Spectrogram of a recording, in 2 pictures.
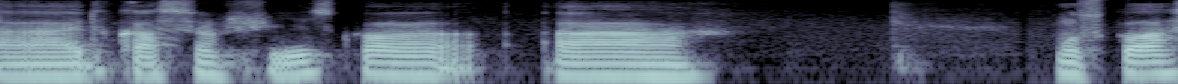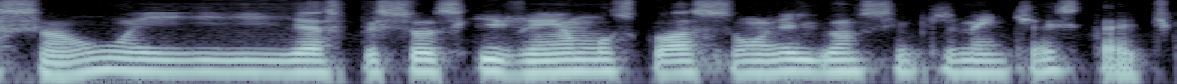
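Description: A man speaks at a fairly slow pace. His pitch is medium, and his intonation stays fairly even. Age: young. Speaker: physical education student and gym intern. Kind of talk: casual chat.

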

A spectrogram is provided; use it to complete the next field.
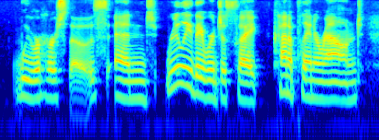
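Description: At a fairly slow pace, a woman speaks in an ordinary speaking voice, medium in pitch with ordinary pitch variation. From Connecticut. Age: 20s. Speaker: actor. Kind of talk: casual interview chat.

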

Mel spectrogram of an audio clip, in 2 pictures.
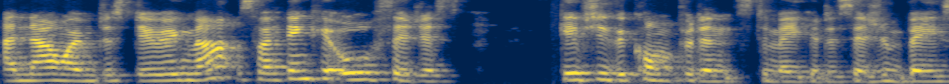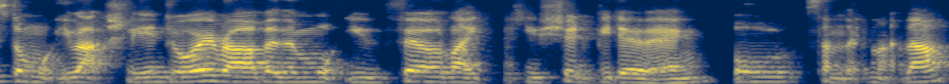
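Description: A woman talks at a very fast pace with a southern English accent. Her pitch varies in an ordinary way. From southern England, Tunbridge Wells in Kent. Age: 20s. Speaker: product marketer in recovery from alcohol. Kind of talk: casual interview chat.

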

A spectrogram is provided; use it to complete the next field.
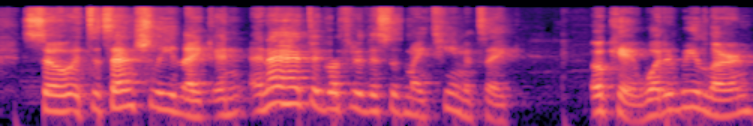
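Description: A man with an American accent speaks over music in the background. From US, San Francisco. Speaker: startup founder and CEO. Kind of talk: interview.

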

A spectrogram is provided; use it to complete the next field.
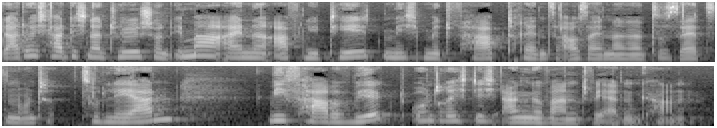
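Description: A woman speaks in a normal speaking voice. She keeps a moderate pace with ordinary pitch variation. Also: medium pitch for a woman. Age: 30s. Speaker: interior colour consultant and podcast host. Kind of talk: scripted podcast monologue.

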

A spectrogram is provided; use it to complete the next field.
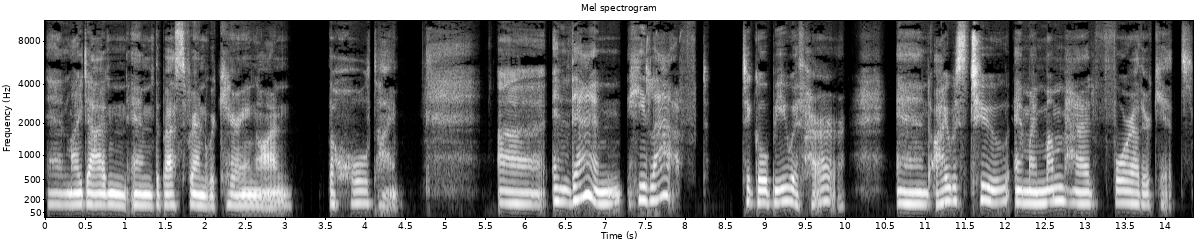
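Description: Very deep and low, a woman's voice with a Canadian accent moves at a very slow pace with ordinary pitch variation in a very clean recording over a silent background. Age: 50s. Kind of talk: solo monologue podcast.

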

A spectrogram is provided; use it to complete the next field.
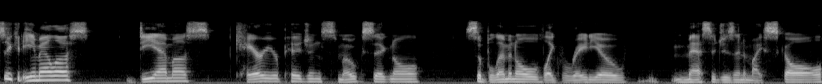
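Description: With lively intonation and a medium pitch, a man speaks in a normal speaking voice. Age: 20s. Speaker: podcast host. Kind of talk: casual chat. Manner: quick-witted, joking.

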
